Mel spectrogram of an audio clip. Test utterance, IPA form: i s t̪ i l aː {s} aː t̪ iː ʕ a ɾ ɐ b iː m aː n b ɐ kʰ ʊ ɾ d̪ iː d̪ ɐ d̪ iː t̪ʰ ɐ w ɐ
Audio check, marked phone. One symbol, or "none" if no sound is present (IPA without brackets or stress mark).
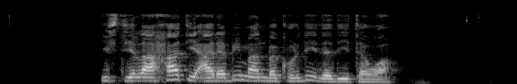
ħ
